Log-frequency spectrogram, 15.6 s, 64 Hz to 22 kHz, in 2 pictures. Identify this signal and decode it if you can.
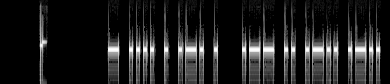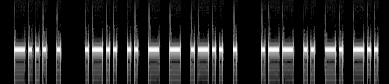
Morse code, heard as a keyed tone, about 17 wpm, 700 Hz. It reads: THERE WILL BE LITTLE WIND
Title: Sentences from Top 1000 Words - Review Part 2 - 17wpm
